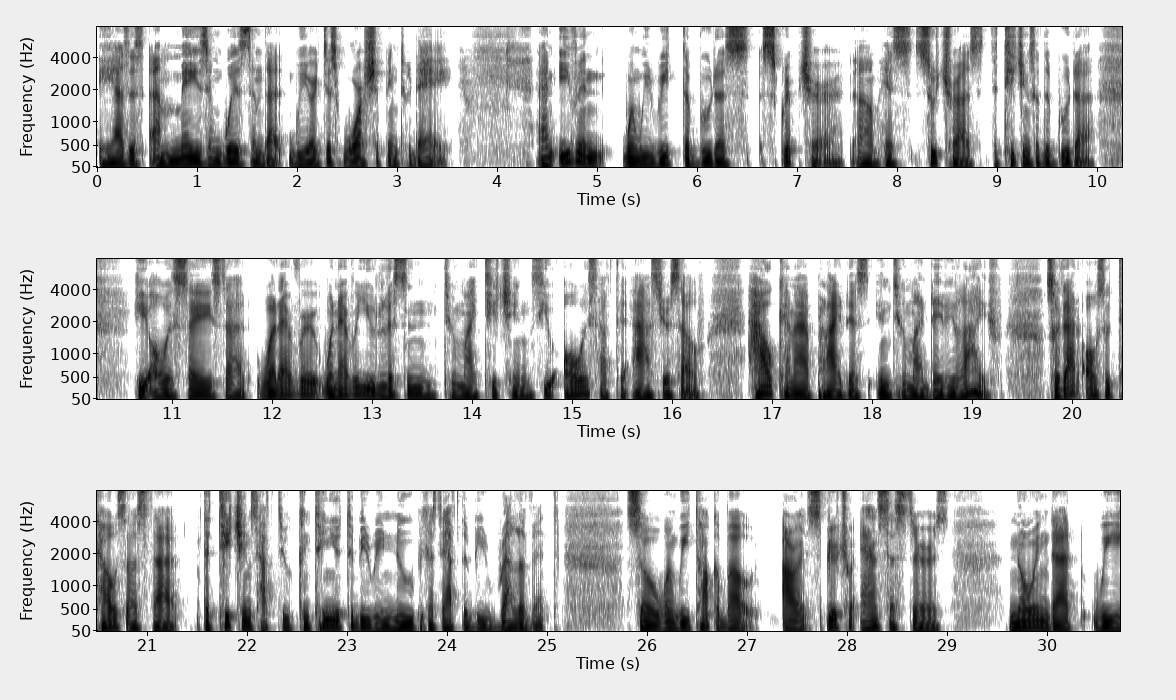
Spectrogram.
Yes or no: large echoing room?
no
